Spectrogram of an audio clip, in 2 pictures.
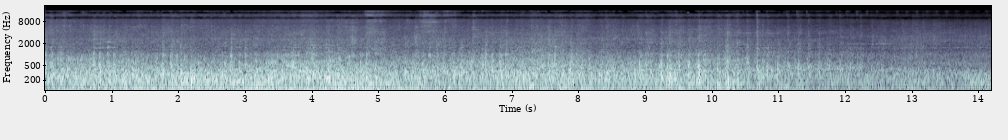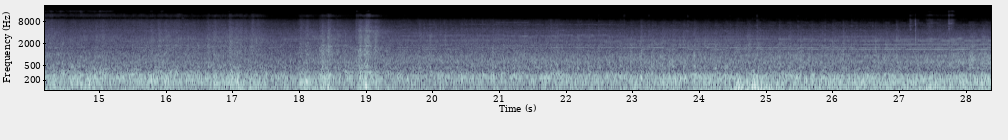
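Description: Union Pacific freight cars rolling past at a grade crossing, with wheels clicking over the rail joints. The sound is loud at first, then fades after about ten seconds as the end of the train moves away, leaving a lower rumble.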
